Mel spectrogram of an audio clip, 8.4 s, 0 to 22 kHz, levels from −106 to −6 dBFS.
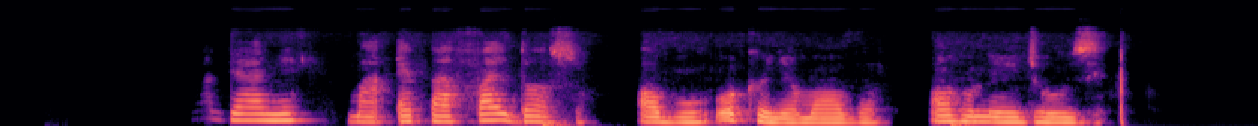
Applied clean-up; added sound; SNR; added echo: neural mask model DeepFilterNet 3.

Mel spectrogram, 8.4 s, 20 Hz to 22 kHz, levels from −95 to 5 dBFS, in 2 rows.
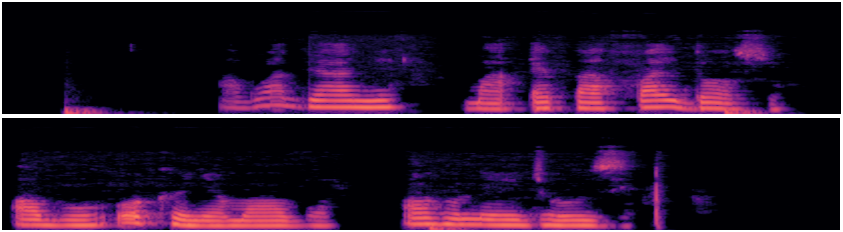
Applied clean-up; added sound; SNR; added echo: classical method Wiener filter.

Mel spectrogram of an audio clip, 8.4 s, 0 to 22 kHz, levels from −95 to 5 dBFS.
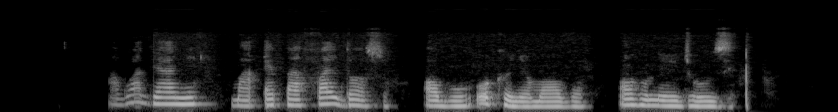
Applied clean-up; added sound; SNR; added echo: none; none; none; none.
